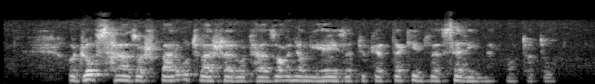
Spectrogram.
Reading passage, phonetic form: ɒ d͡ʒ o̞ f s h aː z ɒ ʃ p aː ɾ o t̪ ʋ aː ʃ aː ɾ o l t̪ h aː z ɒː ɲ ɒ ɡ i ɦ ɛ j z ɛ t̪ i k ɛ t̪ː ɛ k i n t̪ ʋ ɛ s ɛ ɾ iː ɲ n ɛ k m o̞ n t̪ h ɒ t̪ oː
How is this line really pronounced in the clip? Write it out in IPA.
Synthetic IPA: ɒ d͡ʒ o̞ f s h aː z ɒ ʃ p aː ɾ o t̪ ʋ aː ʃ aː ɾ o l t̪ h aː z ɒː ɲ ɒ ɡ i ɦ ɛ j z ɛ t̪ y k ɛ t̪ː ɛ k i n t̪ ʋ ɛ s ɛ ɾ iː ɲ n ɛ k m o̞ n t̪ h ɒ t̪ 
